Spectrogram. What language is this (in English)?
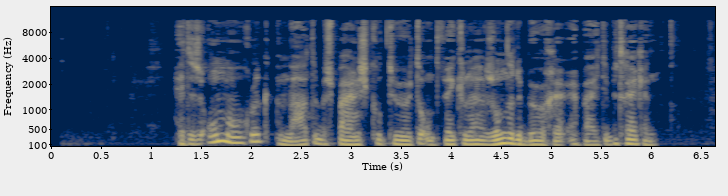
Dutch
